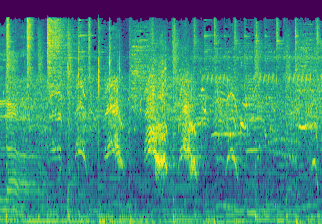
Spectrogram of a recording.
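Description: Instrumental break of a rock song: a band accompaniment with a lead part of short notes that bend up and then down, strongest in the middle of the break.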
